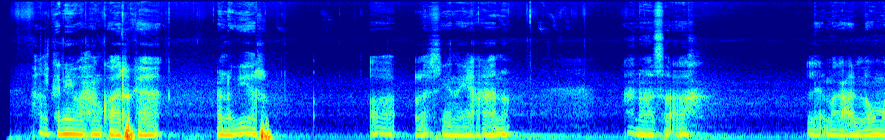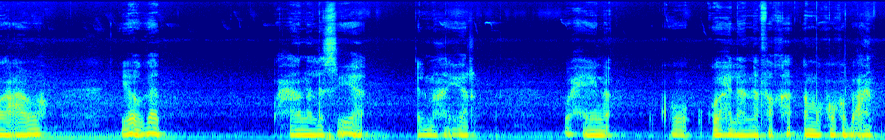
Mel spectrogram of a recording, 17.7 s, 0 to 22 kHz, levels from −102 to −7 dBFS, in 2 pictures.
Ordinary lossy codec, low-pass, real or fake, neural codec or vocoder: none; none; real; none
